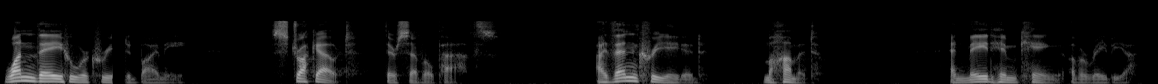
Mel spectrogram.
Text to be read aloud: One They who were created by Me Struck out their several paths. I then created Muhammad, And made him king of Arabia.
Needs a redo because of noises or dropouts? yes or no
yes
